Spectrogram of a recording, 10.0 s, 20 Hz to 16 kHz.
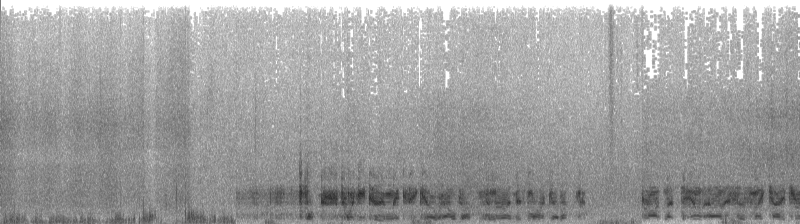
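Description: Wind buffeting the microphone for about the first three seconds, then a voice on a 2 m SSB contact coming through the speaker of a Yaesu FT-817ND transceiver, thin and tinny.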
